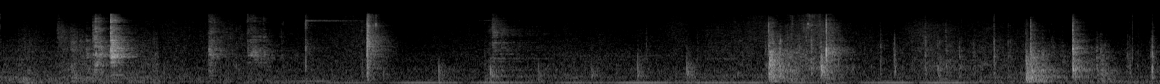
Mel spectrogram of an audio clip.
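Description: A man presses buttons on a telephone with sharp clicks.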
